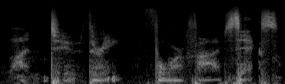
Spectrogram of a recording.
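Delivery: a soft unvoiced whisper, each number rising; whispered counting. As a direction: build suspense with a secret count. Counting remaining birds.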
